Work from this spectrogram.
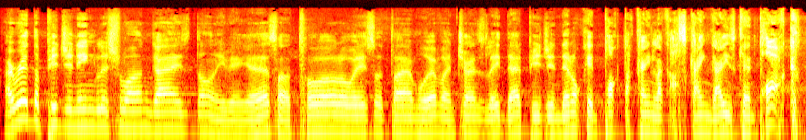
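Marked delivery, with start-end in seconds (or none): none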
